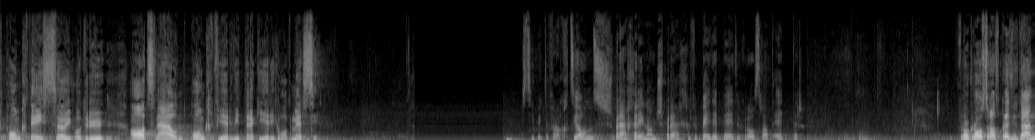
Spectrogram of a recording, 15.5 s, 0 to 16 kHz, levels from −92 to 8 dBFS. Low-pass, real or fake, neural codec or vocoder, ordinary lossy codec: 14.4 kHz; fake; vocoder, 44.1 kHz, 128 mel bands every 512 samples, BigVGAN v2; none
